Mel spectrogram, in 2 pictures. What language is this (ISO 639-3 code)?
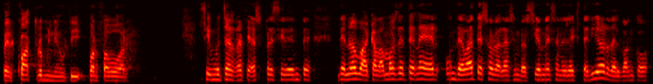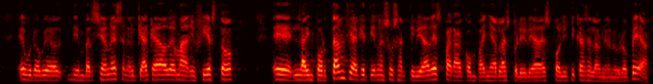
spa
